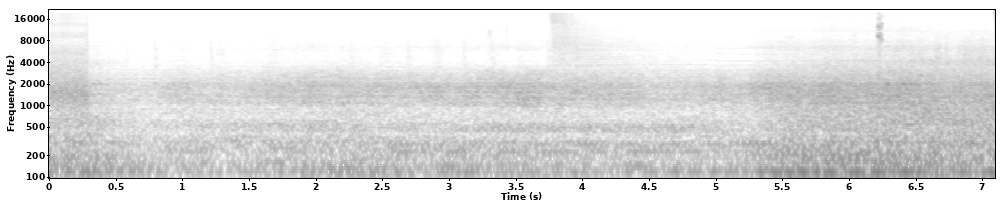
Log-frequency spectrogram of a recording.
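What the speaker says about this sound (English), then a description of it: "Let's throw out a recon plane and let's see what's there." A reconnaissance plane in a World War II strategy game drones overhead as a steady engine roar, holding even for a few seconds and then swelling slightly louder near the end.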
